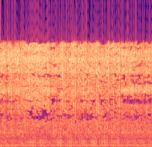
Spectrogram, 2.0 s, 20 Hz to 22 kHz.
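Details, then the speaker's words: G-Tech nebulizer compressor switched on while set to 230 V on 127 V mains: weak running noise with barely any pressure, before switching the voltage selector to 127; nebulizer compressor noise. "Aí vocês vêm aqui e ligam, ó o barulho, ó. Fraquinho, ó."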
